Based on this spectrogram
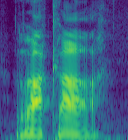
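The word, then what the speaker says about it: ราคา: It's a two-syllable word. Both syllables are flat tone. That means your normal voice. Raka.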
